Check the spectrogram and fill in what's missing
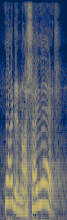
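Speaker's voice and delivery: high-pitched mock exasperation; acted after-the-fact frustration; sudden regret. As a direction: kick yourself for the missed comeback. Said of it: "all of a sudden you go".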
